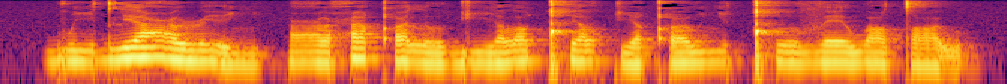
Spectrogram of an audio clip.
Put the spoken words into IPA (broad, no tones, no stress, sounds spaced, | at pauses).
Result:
ɡ w i d lʲ a ʕ ʊ ɭ ɪː ʎ | ʕ ʊ ħ e qʼ ʊ l ʊ ɡ iː lˠ o ǃʰ e lˠ k i qʼ uː ʎ ɪ ǃʰ ʊ v ɛ w o tˤ u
